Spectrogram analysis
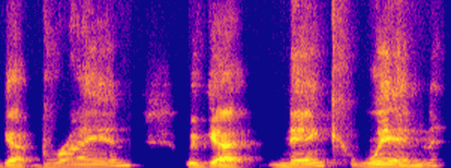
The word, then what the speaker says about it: Nguyen: brian we've got nank nguyen i know how to say that because i've met people with that last name pronounced win from denver colorado and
